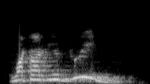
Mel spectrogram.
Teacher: Doing is marked with a falling tone.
